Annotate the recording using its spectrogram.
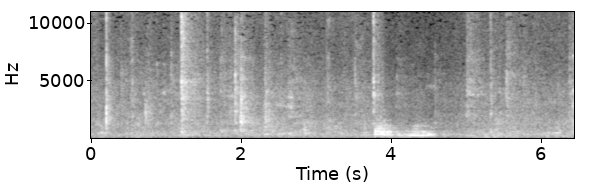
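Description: Wooden chess pieces knocked down on the board and chess clock buttons pressed during fast blitz play, heard as a few sharp clicks over a steady background din of voices in a hall. A louder voice rises briefly about four seconds in.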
